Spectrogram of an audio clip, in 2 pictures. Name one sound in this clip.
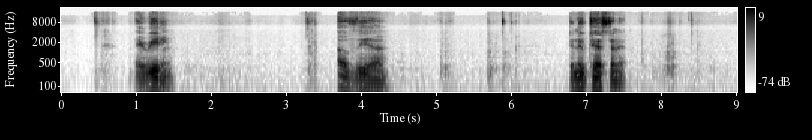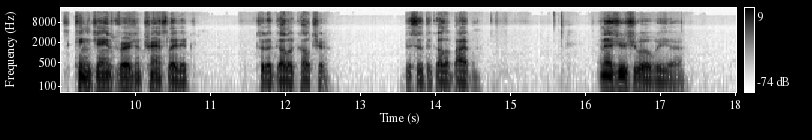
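An older man speaks slowly and calmly, close to a microphone, with long pauses.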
